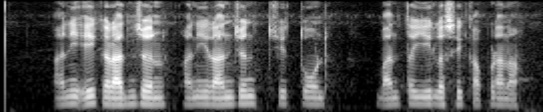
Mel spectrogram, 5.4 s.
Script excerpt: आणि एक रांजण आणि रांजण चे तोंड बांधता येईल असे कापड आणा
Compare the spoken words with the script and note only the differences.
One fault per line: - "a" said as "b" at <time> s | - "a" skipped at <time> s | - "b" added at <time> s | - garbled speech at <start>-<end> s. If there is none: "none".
none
